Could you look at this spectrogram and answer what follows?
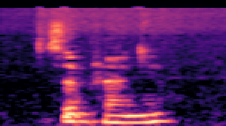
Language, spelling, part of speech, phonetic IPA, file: Polish, zebranie, noun, [zɛˈbrãɲɛ], LL-Q809 (pol)-zebranie.wav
